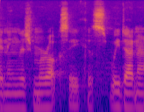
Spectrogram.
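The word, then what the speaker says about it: Maróczy: to pronounce anything um what language is that Hungarian Hungarian I would say maroxy yeah everyone has its own way I think it's like marosi marosi yeah guys let us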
